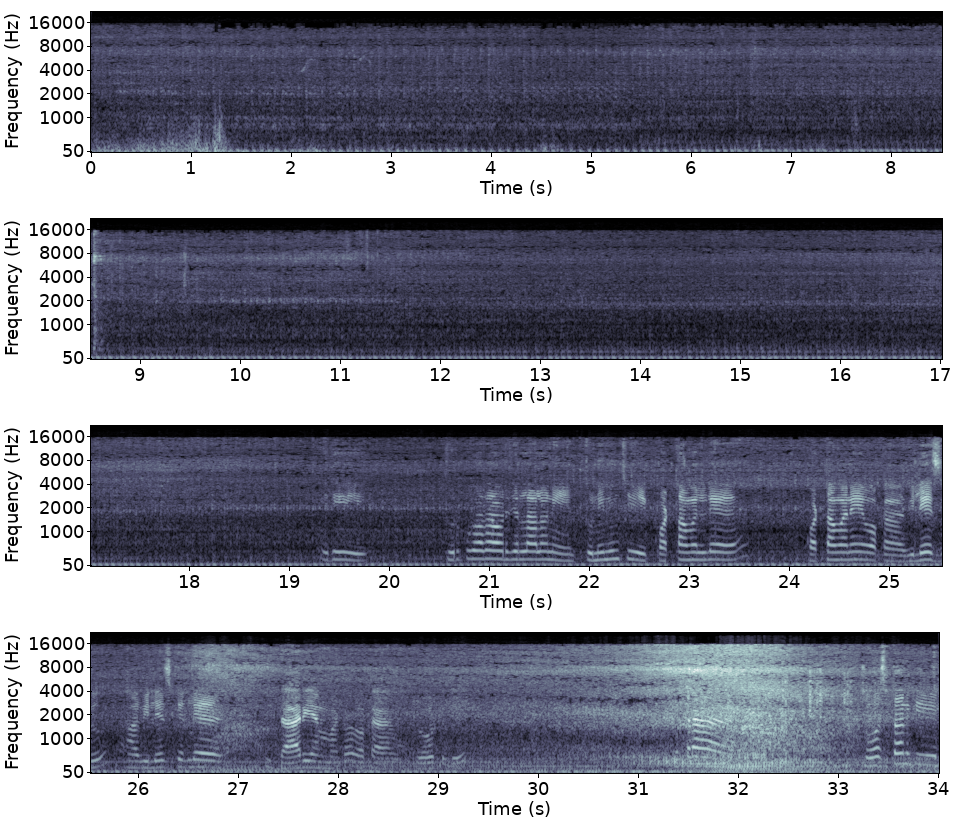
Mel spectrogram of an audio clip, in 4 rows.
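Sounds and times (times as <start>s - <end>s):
vehicle engine rumbling: 0.0s - 34.0s
thump: 8.5s - 8.8s.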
